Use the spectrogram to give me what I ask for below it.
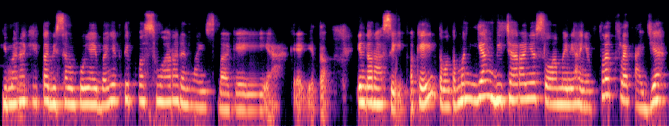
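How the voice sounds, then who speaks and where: A woman leading a live public speaking workshop, swinging her pitch up and down as she demonstrates intonation to her audience. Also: moderate pace, a little mellow.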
